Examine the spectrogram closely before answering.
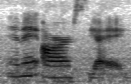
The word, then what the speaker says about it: Marcia: M-A-R-C-I-A.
